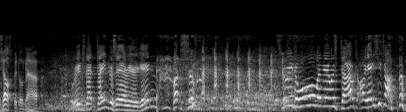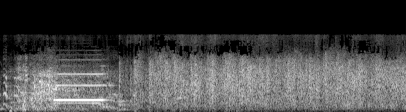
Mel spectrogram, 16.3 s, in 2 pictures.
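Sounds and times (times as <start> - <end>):
speech: 0.0 - 9.9
laughter: 0.9 - 2.2, 2.8 - 6.0, 7.8 - 10.8
game show buzzer: 9.0 - 10.4
audience applause and chatter: 10.2 - 16.2.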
